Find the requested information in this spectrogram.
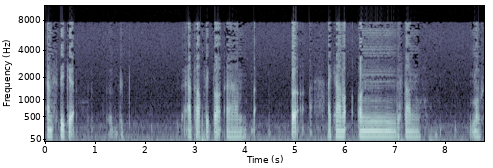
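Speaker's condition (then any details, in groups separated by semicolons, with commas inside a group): Stammer; stammer since about age five, onset around birth of brother; first speech therapy, first experience of therapy; usually not that bad, a little worse in small room with recorder; prolonged sounds, blocks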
